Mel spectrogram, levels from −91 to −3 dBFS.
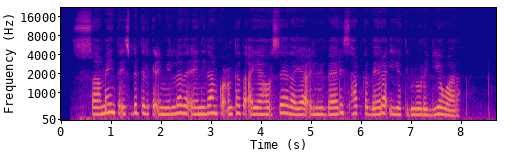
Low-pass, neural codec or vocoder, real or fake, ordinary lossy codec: none; none; real; none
